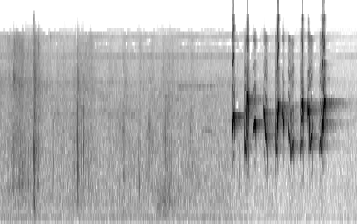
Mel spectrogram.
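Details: Streak-eared bulbul calling a mate: after faint clicks and thuds, a quick burst of about nine sharp chattering, warbled notes rises near the end, bright and tightly spaced.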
